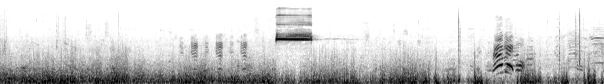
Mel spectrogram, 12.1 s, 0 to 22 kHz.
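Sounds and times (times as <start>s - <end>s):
wind rumble on microphone: 0.0s - 12.0s
referee's whistle: 5.5s - 7.0s.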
